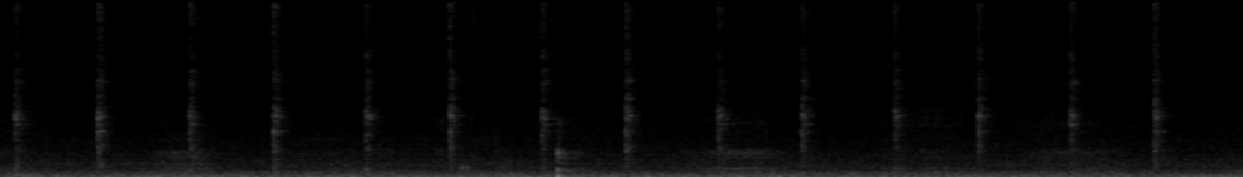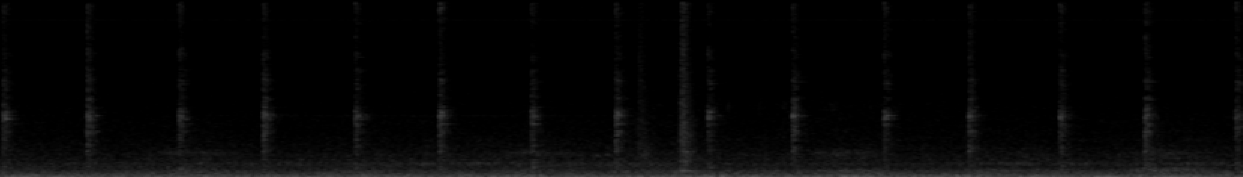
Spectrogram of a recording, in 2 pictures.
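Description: Faint, steady ticking, about two ticks a second, over a low hum, with one soft knock about four seconds in.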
